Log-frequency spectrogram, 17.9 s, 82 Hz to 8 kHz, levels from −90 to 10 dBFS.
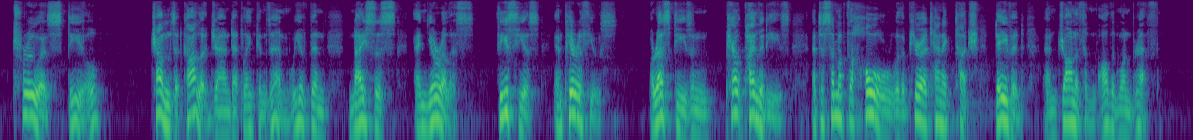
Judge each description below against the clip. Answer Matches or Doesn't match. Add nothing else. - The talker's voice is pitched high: Doesn't match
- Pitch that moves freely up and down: Matches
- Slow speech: Matches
